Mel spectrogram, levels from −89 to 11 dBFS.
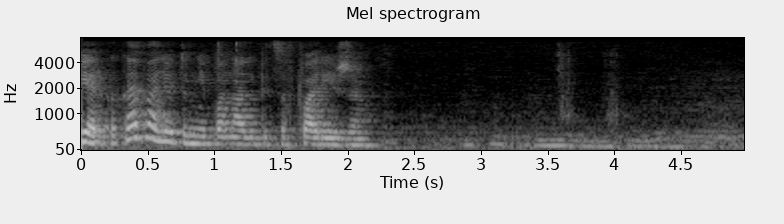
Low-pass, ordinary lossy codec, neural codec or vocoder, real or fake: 7.2 kHz; Opus, 64 kbps; none; real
